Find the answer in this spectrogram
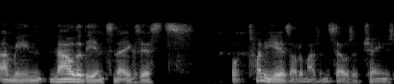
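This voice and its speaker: A man talks at a fairly quick pace, sounding somewhat breathy. The background is quiet. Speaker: sales trainer. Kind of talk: casual interview chat. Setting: video call. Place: meeting room. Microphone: webcam.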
